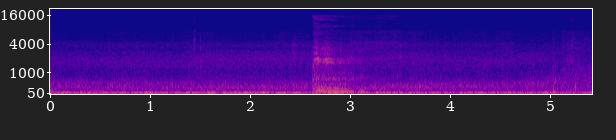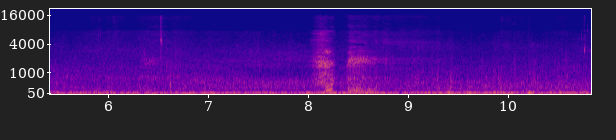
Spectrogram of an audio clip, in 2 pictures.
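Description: Wind buffeting the microphone in a steady low rumble. A person's voice makes two short murmurs, one about three seconds in and one near eight seconds, the first falling in pitch.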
